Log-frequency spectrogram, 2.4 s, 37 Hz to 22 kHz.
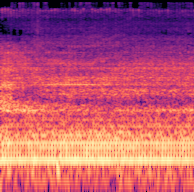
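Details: Onboard RVMP 5500 generator on a Brinkley 3950 Model G RV, just oil-changed and switched from LPG to the onboard gas tanks, running on gasoline: steady even low drone with a quick regular firing pulse, no knocks or misses; ran about 20 minutes fine.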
